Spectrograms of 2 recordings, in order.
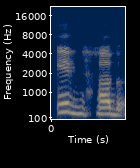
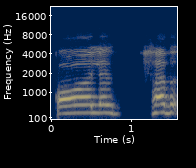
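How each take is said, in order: First: The word begins with an 'i' vowel. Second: The word is joined to the word before. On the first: Reading starts fresh at this word. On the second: Reading continues from the previous word.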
